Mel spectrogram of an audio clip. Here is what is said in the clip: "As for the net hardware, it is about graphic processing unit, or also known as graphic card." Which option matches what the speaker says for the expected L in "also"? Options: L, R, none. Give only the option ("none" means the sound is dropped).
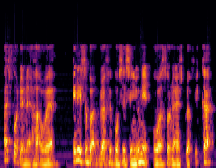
none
